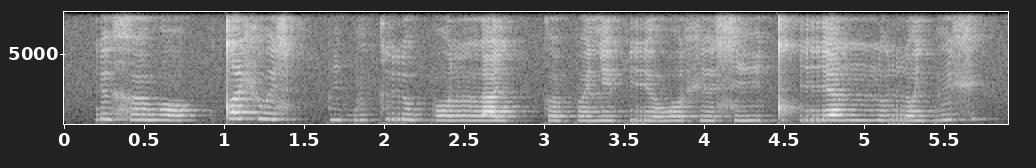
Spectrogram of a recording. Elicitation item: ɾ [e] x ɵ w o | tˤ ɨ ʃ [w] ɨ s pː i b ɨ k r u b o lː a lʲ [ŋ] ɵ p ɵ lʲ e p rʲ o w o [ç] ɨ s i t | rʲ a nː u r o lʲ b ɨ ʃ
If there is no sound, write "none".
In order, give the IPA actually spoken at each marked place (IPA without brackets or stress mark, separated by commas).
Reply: ɨ, w, kː, ʃ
